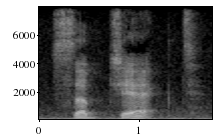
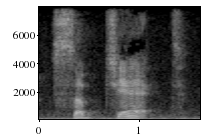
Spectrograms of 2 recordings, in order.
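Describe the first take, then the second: First: The stress is on the last syllable. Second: The same.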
